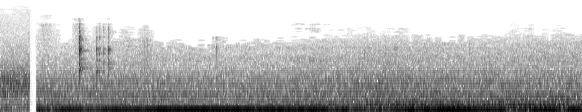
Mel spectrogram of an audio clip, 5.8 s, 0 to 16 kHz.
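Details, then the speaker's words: Moon Cool TK1 folding e-trike riding on pedal assist 1 with a steady motor hum and road noise; the rear fender rattle is gone after its loose screws were tightened. "there go 53.6 pedal assist one we brakes are off it's gone"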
